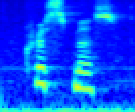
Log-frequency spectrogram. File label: "Christmas", English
